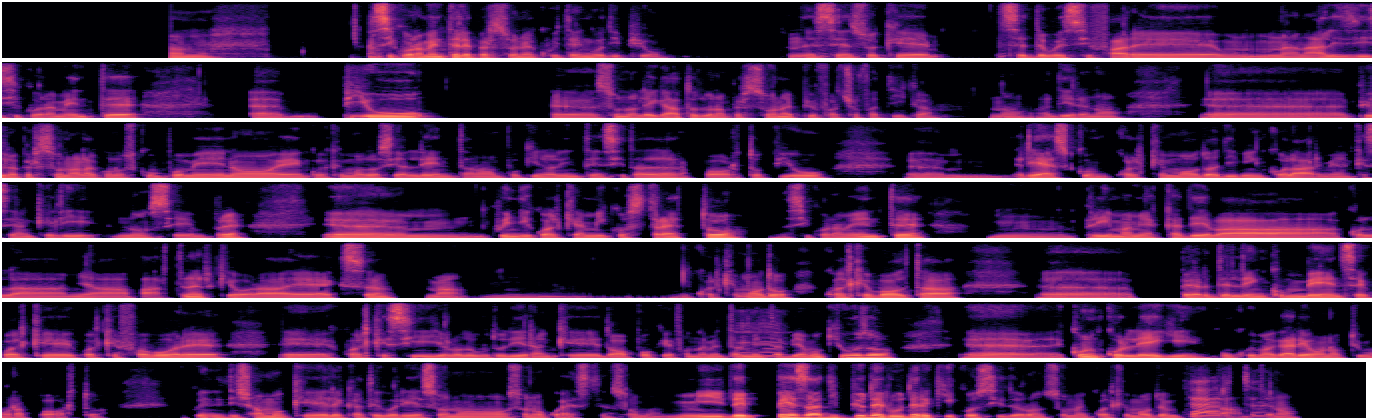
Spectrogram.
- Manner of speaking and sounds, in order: other background noise; tapping
- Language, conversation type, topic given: Italian, advice, Come posso imparare a dire di no alle richieste degli altri senza sentirmi in colpa?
